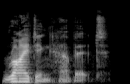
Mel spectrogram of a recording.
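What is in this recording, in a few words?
"riding habit", British English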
